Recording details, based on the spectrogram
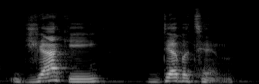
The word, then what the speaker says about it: Jackie Debatin: That is Jackie Debatin.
